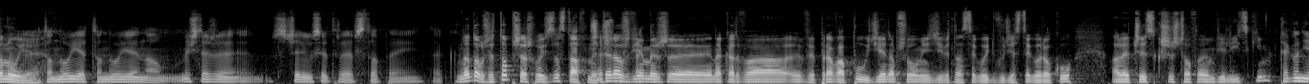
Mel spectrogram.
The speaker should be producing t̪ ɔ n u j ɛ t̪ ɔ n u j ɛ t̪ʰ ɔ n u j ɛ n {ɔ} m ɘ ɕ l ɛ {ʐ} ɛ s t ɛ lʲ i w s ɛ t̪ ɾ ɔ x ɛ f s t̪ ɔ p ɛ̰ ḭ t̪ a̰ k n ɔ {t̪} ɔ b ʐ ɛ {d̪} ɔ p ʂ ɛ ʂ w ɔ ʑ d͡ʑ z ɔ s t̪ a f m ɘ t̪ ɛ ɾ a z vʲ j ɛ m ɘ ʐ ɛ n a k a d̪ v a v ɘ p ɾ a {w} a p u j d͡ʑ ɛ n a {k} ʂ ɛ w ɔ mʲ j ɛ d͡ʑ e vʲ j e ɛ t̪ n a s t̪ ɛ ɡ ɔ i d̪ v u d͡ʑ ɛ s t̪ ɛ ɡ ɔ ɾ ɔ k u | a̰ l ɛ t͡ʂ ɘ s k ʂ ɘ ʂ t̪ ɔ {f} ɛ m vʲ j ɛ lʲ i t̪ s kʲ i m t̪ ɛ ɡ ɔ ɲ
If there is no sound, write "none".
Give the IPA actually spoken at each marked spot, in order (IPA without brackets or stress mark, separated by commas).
ɔ, ʐ, d̪, t̪, v, p, f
